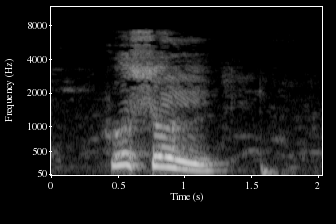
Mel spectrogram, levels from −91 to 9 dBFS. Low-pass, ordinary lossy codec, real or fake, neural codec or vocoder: 7.2 kHz; AAC, 64 kbps; real; none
